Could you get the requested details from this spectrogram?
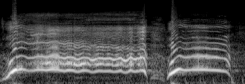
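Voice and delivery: very high, loud mock scream; hammed-up terrified shriek of a big man. Friend hit by rubber snake runs off, loud high scream. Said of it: "he was just screaming the whole time".

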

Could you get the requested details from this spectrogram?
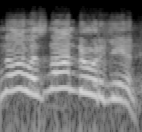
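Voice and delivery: high-pitched pleading refusal; protesting. Retold or imitated. Scared rider answering his eager partner, high protest.

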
